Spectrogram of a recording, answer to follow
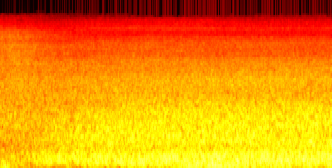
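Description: A mountain stream rushing over rocks and small cascades: a steady rush of water.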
